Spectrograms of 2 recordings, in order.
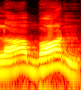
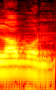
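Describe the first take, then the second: First: লবণ loud and split, "law-bawn", both vowels open; syllable by syllable. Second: লবণ run together as "law-bon", second vowel rounded; natural pronunciation. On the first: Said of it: "নাকি লবণ?". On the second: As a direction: say লবণ lightly with a closed o. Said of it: "এটাই উচ্চারণ করো লবণ". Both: Shown as a demonstration.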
